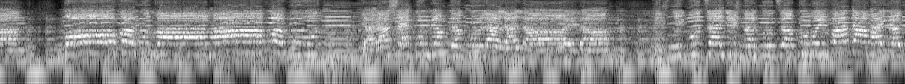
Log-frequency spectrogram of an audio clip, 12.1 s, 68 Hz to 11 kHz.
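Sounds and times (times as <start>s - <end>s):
folk band playing: 0.0s - 12.0s.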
